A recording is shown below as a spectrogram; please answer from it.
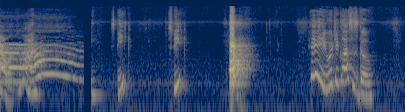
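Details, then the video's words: Siberian Husky talking and howling: an opening drawn-out, sliding howl-like moan, a few short yips, a sharp burst, then a warbling, up-and-down vocal stretch near the end, with human speech in between. "Funny Husky Videos Talking"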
